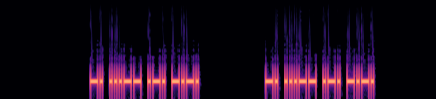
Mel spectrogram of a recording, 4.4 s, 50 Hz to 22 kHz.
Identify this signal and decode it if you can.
Morse code, heard as a keyed tone, about 50 wpm, 700 Hz. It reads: N3RC N3RC
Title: Call Signs Repeated 3x - 50wpm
